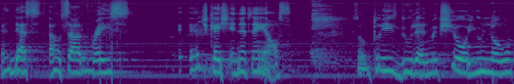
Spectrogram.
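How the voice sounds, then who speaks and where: Audible room echo surrounds the voice. A woman talks at a moderate pace. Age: 80s+. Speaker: audience member. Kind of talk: public comment.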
